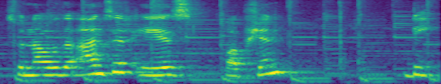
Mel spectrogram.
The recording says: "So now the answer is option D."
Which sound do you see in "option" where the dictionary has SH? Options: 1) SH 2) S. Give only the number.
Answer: 1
